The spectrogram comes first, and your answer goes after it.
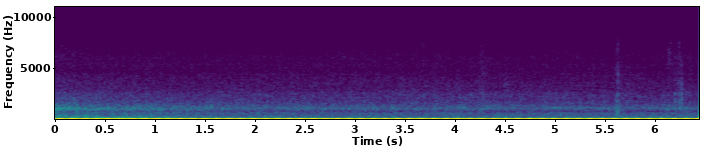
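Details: Audi 1.8T at idle on a track day, rough idle with a heavy low throb pulsing about three times a second, slightly uneven; DTC 17743 cut power and forced hard limp mode until ignition off.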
